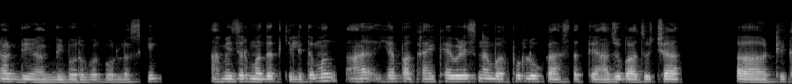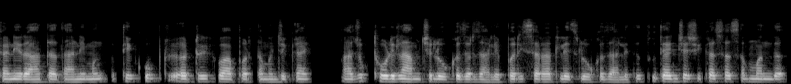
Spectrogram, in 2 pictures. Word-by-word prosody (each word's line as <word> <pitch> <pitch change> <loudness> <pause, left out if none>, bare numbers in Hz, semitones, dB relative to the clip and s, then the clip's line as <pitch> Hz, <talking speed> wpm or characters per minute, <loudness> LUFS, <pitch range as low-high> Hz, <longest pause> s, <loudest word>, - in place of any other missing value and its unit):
अगदी, 125 -1 0
अगदी 115 0 -3
बरोबर 115 0 -2
बोललास, 115 0 -7
की 140 +2 -6 0.5
आम्ही 135 +2 0
जर 140 +1 0
मदत 130 0 +3
केली 125 0 -4
तर - - +4
मग, 165 +1 +1 0.5
ह्या 140 - -1
पाहा 130 - -1
काही-काही 130 +1 0
वेळेस 140 0 +6
ना, 140 - 0
भरपूर 130 +2 -1
लोकं 130 -2 +2
असतात 120 0 -6
ते 125 - +1
आजूबाजूच्या 125 +1 +2 0.6
अ, - - +6 0.3
ठिकाणी 125 0 +1
राहतात 120 0 +3
आणि 120 +1 0
मग 125 +1 0 0.2
ते 140 - -1
खूप 140 0 -4 0.4
ट्रिक 135 0 -1
वापरतात 125 -1 +1
म्हणजे 120 +1 -3
काय 125 0 -2 0.4
अजूक 150 +5 -3
थोडे 135 0 +6
लांबचे 125 -1 +1
लोकं 125 +1 +3
जर 125 0 +1
झाले, 115 -1 -2
परिसरातलेच 125 0 +1
लोकं 120 0 -2
झाले, 115 -1 -3
तर 135 - -1
तू - - -5
त्यांच्याशी 140 +1 +3
कसा 140 0 +2
संबंध 130 -2 -1
125 Hz, 175 wpm, -22 LUFS, 120-135 Hz, 0.6 s, वेळेस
